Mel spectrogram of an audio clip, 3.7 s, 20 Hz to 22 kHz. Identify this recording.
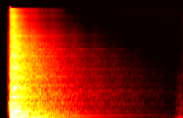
Shock Stab 10
A loud orchestral stab for a horror reveal.
I'd love to see it!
